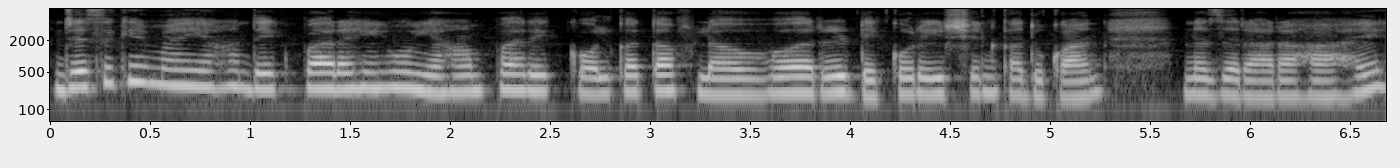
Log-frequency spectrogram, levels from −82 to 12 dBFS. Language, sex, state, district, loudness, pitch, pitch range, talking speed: Hindi, female, Chhattisgarh, Kabirdham, -16 LUFS, 215 Hz, 195-245 Hz, 180 wpm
